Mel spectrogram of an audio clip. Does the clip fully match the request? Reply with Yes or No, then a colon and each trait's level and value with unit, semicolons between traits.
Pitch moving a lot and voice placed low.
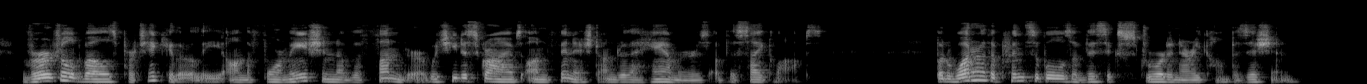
No: average, 4.8 semitones; low, 120 Hz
